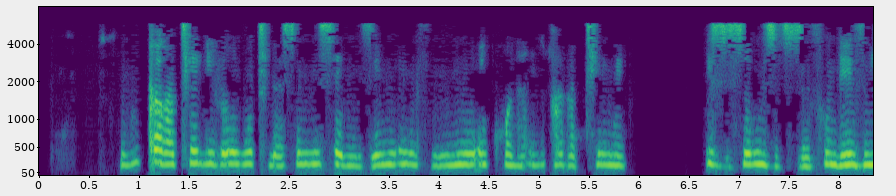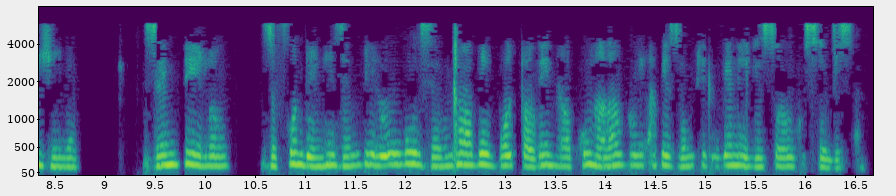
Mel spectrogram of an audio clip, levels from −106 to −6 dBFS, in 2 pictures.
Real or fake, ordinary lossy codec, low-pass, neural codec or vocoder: fake; MP3, 24 kbps; 7.2 kHz; codec, 16 kHz, 1 kbps, FreqCodec, smaller model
